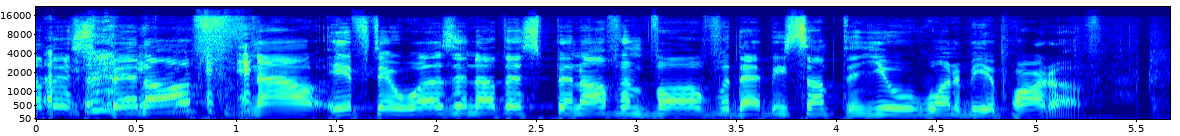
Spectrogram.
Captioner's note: laughter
